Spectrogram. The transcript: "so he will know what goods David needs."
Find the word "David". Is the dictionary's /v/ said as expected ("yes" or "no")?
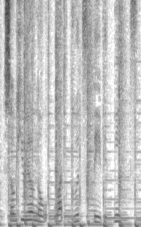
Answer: yes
